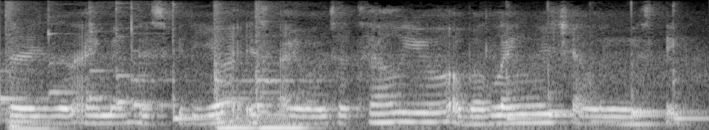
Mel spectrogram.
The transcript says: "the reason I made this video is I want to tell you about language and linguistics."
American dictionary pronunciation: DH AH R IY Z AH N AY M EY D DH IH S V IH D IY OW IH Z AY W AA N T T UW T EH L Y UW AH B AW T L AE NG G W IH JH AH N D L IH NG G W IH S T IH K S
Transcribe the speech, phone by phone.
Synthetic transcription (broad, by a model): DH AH R IY Z AH N AY M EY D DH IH S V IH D IY OW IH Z AY W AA N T T UW T EH L Y UW AH B AW T L AE NG G W IH JH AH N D L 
